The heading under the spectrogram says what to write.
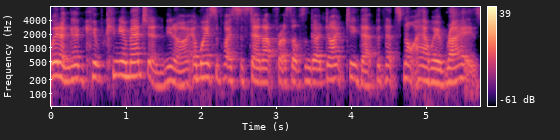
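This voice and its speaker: Speech in an Australian accent comes at a very fast pace. There are hardly any pauses. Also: woman, medium pitch for a woman, ordinary pitch variation. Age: 60s. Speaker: author and former TV presenter. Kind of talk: interview conversation.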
